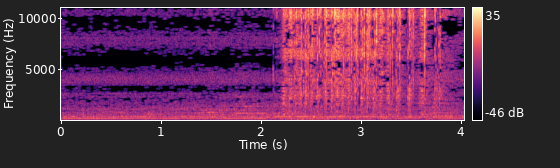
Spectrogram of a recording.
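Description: Sewing machine humming steadily. About halfway through it starts stitching, a rapid even run of the needle as it sews braid trim onto satin.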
